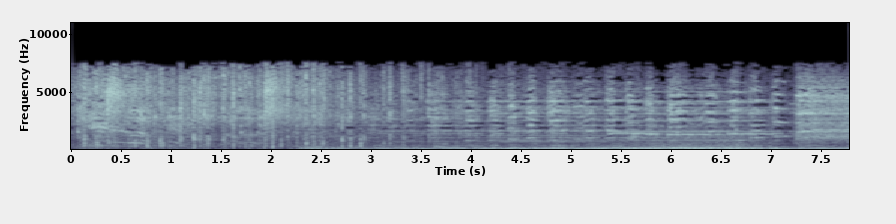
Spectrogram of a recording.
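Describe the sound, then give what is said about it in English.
In an NBC Theater radio version of Great Expectations by Charles Dickens, horses' hooves clatter along the London road in a steady, brisk clip-clop, fairly loud, as sustained orchestral music swells in underneath a couple of seconds in and carries on with them. “The London road stretched out under the horses' feet.”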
